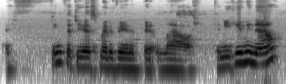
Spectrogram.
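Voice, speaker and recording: A young Australian man with a naturally loud voice, casually narrating his own Pokemon battle, thinking aloud with fillers. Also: a little high, lively intonation, fast, rough recording. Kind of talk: casual play-by-play gaming commentary.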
